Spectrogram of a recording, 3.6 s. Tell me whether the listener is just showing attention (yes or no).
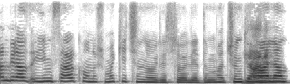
yes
